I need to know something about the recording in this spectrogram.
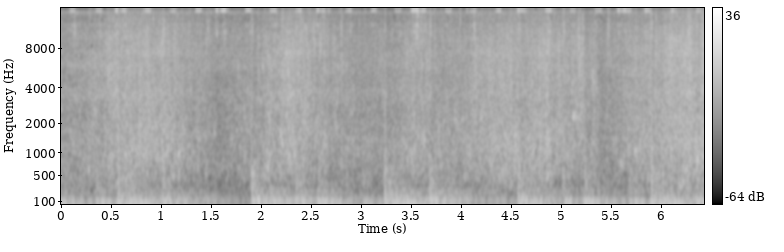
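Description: A boat on the Hooghly River in India chugs along with a steady low engine drone, broken by regular soft thumps every second or so, over a wash of water and wind noise. No one speaks.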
